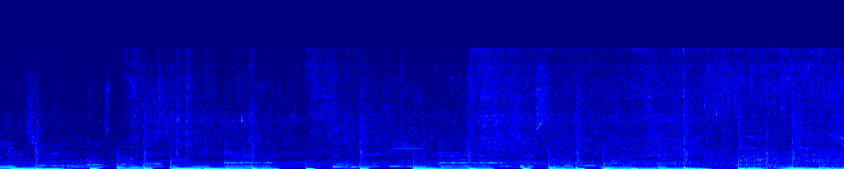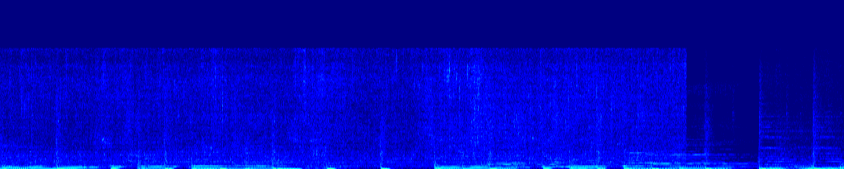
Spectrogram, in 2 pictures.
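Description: Tofu slices sizzling as they fry in oil in a stainless steel frying pan, the hiss growing louder about a third of the way in and cutting off shortly before the end. Background music plays underneath.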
